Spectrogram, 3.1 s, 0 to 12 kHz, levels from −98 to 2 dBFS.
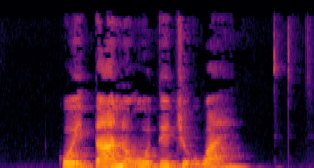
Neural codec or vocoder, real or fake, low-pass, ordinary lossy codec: none; real; 10.8 kHz; MP3, 48 kbps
